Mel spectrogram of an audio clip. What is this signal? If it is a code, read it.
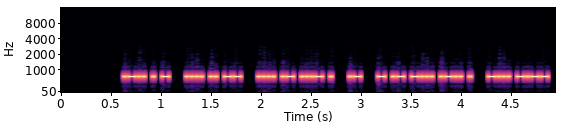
Morse code, heard as a keyed tone, about 50 wpm, 700 Hz. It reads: LET HIM HAVE A TABLE BY
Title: Sentences from Top 1600 Words 50wpm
